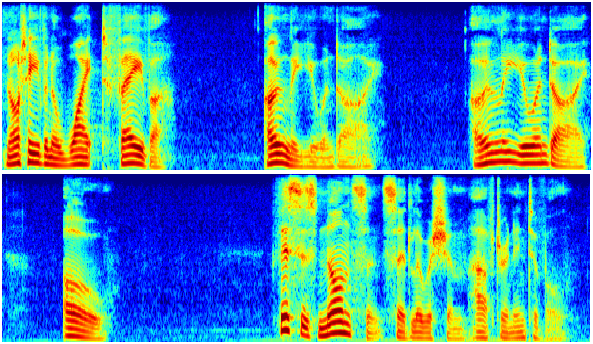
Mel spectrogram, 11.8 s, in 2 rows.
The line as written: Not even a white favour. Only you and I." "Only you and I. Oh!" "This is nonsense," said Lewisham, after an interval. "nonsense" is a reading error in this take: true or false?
false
